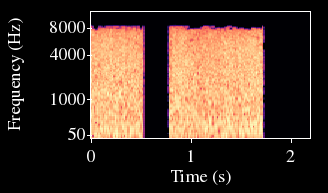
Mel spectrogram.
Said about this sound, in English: If you're trying to call, there's no audible words coming out in the transmission. If you can hear me squawking it.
